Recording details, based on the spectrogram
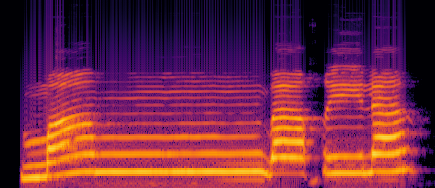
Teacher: اس کے معنی ہیں بدلنا، یعنی اگر نون ساکن اور تنوین کے بعد حروف با ہو تو نون ساکن کو اور تنوین کو میم میں بدل دیتے ہیں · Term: اقلاب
